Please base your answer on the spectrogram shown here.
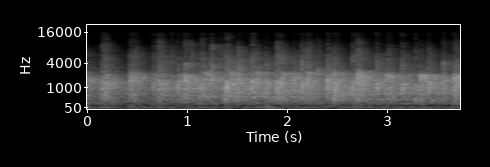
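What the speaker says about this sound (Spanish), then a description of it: "Den un aplauso al Señor." Church congregation applauding during a service, a soft, steady patter of many hands clapping, distant and fairly faint, continuing evenly throughout.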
